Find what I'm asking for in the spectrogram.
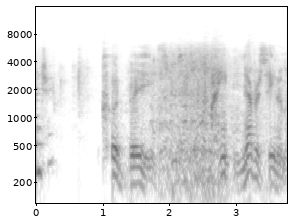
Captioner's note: audience laughs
